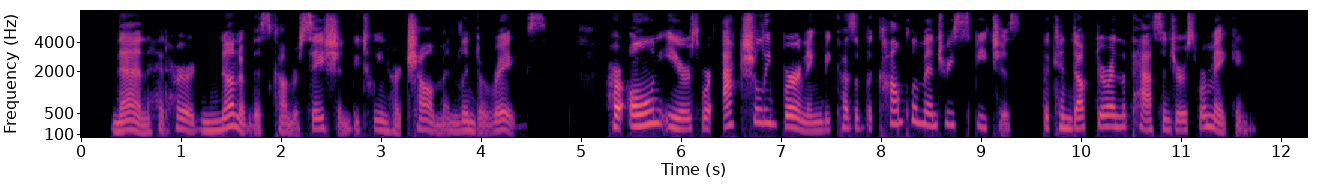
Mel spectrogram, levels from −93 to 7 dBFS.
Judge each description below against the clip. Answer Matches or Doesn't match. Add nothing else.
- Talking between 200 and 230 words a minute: Doesn't match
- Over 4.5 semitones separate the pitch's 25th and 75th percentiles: Matches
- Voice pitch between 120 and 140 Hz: Doesn't match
